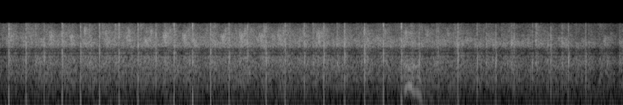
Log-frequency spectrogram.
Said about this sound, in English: And so I wonder if I couldn't just ask you for a round of applause for the judges that we have.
